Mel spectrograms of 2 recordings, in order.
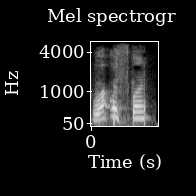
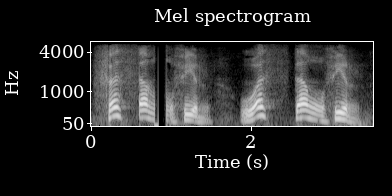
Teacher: هذه الهمزة أيها الإخوة أولا لا تثبت إلا عند البدء، إذا بدأنا نطقناها، وإن وصلنا ما قبلها بما بعدها سقطت هذه الهمزة من الكلام · Shown in: second take · يعني أنا أقول للمفرد المخاطب أسكن، فإن وضعت قبل هذه الكلمة واوا أقول واسكن، وس فأنتقل من الواو إلى السين، ولا أقول له وأسكن، الهمزة في درج الكلام في وصل الكلام تسقط. · Term: همزة الوصل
